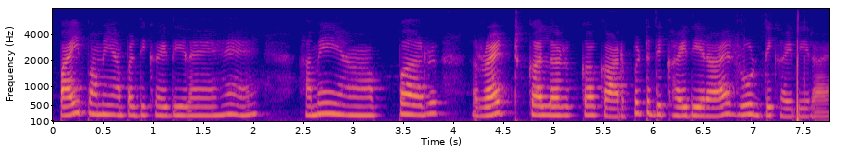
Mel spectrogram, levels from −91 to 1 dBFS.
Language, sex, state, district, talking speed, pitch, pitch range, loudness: Hindi, female, West Bengal, Dakshin Dinajpur, 185 wpm, 235 Hz, 230-260 Hz, -32 LUFS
